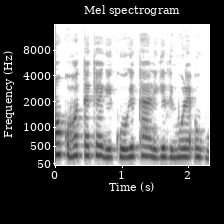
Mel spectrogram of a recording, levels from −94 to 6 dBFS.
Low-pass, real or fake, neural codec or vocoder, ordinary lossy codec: 14.4 kHz; real; none; Opus, 64 kbps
